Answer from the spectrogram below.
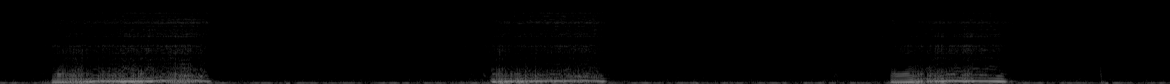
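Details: Snoring ASMR recording: three low, rattling snores on the in-breath about four seconds apart, roughly 15 a minute, with quiet gaps between; snoring.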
